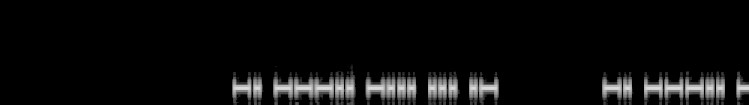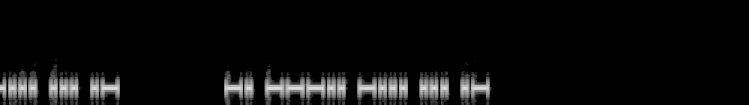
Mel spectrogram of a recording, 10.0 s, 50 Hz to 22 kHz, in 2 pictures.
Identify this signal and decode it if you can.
Morse code, heard as a keyed tone, about 36 wpm, 700 Hz. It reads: N8BSA N8BSA N8BSA
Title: USA Call Signs - 5 Characters - Repeated 3x - 35wpm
